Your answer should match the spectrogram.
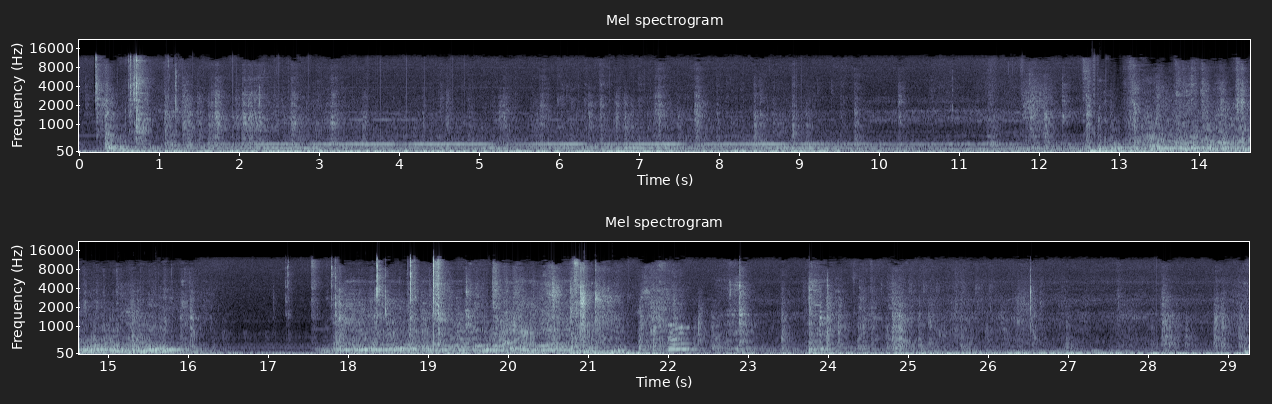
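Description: Passenger elevator running: a steady low hum with a higher tone above it, dropping away briefly about two-thirds of the way in before resuming, with scattered clicks and knocks.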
